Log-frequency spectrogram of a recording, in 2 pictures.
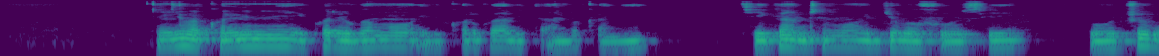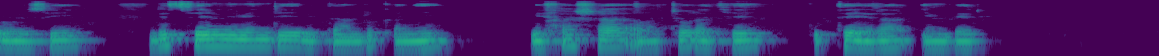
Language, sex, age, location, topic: Kinyarwanda, male, 25-35, Kigali, health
